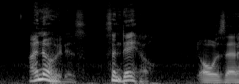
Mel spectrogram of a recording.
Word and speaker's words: Sendejo: Sendejo. Oh, is that how you pronounce it?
